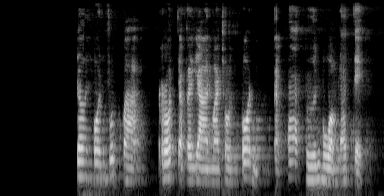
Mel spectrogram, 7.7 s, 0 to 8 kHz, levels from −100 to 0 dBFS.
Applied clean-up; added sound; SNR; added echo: neural mask model DeepFilterNet 3.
